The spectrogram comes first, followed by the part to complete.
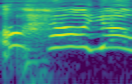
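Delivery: gleeful, very high, loud whooping cheer.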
